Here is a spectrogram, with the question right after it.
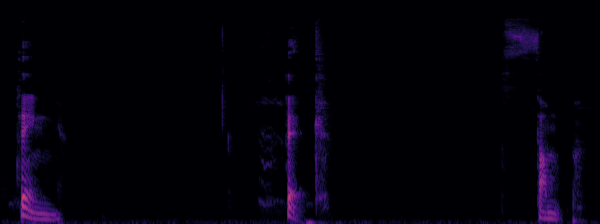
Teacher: The nonvoiced sound here is where we don't engage the vocal cords. We just push air through from our mouth.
